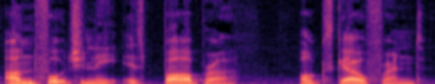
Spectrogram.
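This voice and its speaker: A man's voice: sits low, moderate pace, warm tone, no echo. A man reading a first-person diary as scripted audiobook narration.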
